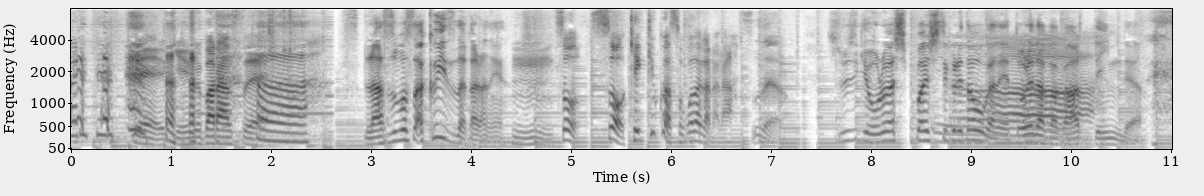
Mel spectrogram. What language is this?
Japanese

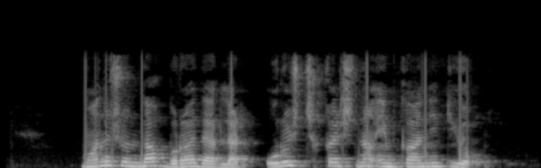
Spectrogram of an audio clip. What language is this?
Uyghur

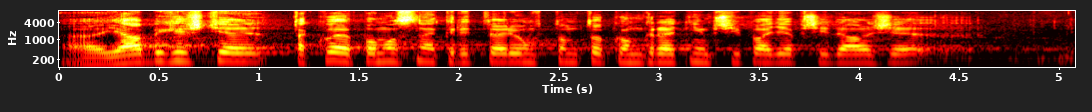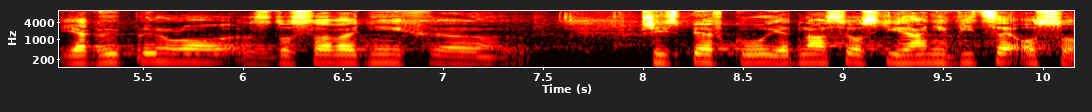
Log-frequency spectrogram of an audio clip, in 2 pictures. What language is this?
Czech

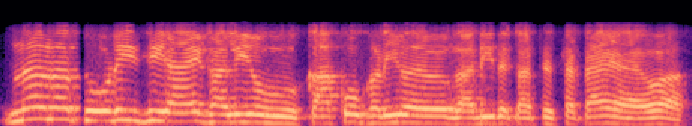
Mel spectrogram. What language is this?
Sindhi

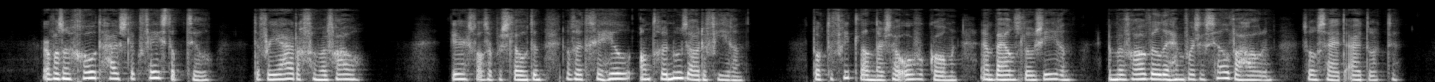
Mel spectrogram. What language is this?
Dutch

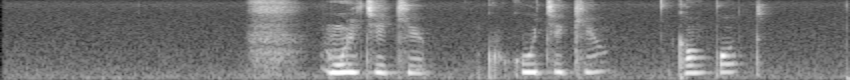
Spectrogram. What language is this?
Russian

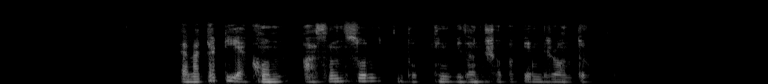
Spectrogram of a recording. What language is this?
Bangla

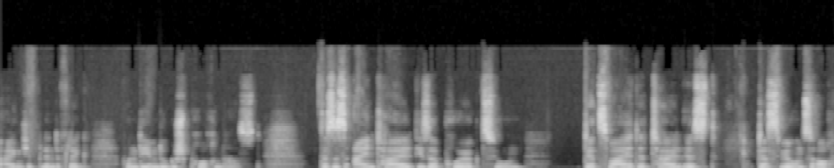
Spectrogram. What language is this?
German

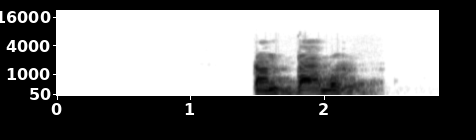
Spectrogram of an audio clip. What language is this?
Nawdm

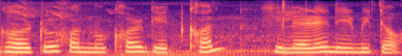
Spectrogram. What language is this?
Assamese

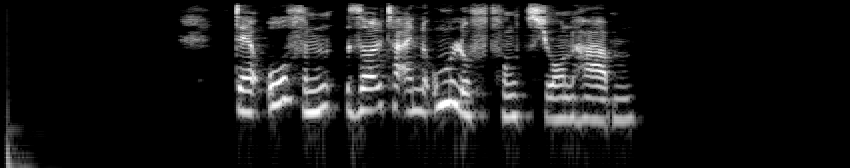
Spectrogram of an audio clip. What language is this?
German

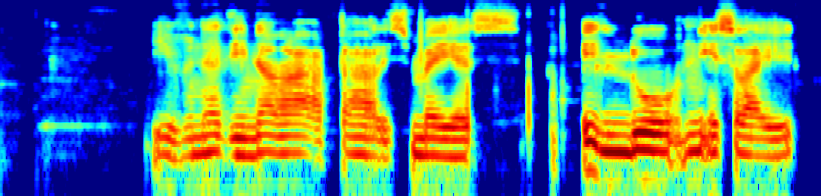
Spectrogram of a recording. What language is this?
Kabyle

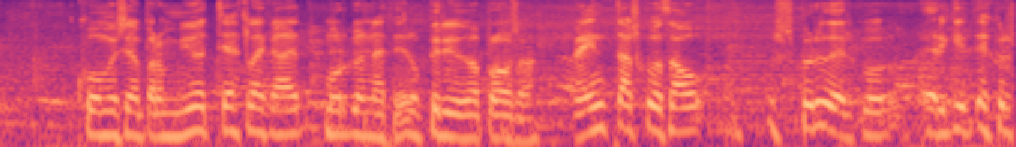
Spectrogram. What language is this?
Icelandic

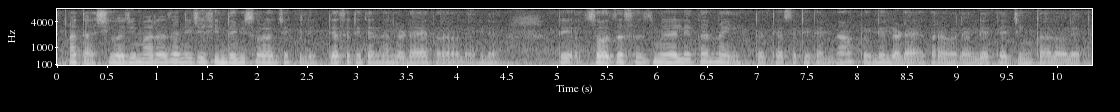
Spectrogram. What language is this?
Marathi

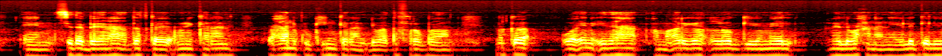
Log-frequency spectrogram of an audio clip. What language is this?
Somali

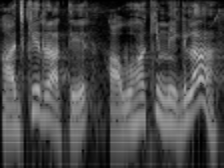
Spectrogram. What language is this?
Bangla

